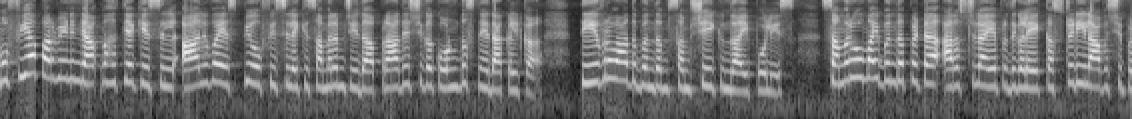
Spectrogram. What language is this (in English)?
Hindi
